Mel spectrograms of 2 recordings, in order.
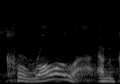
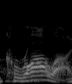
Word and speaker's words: Corolla: If you're going to the beach and you want to go where the horses are, I've mispronounced this for years. It's Corolla. Corolla. I even do it wrong now. Corolla, not Corolla. They'll know you're from somewhere else.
